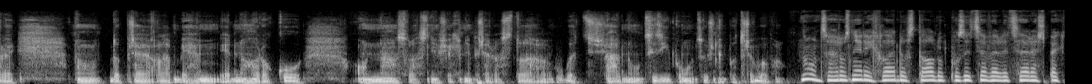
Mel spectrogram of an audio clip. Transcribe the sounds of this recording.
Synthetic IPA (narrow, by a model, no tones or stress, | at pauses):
lɪnodobr̝ɛa̰lɛbjɛ̰ɦɛmjɛ̰dnoɦoɾokuʔo̞̰nːaːsvla̰st̪ɲɛfʃɛxnɪpr̝̥ɛɾost̪l̩a̰vuːbɛt͡sʒ̥a̰ːdno̰wt͡sɪziːpomot͡suʃnɛpot̪r̥ɛbo̞valnoʔonsɛɦɾo̞zɲɛɾɪxlɛdo̞st̪aldo̞po̞zɪt͡sɛvɛlɪt͡sɛɾɛspɛk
